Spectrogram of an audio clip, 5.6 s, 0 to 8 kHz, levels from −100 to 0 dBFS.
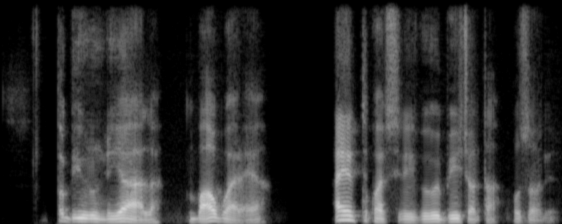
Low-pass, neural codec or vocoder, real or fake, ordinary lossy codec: none; codec, 16 kHz, 0.8 kbps, ZipCodec; fake; none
